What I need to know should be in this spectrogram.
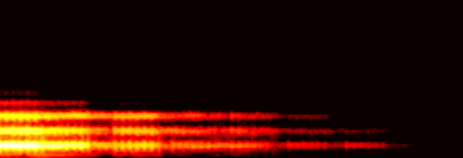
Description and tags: Modulated tone pulse with a bit of diffuse echo, inspired by request for "alien beacon" from start of "Independence Day: Resurgence". This is not intended to exactly replicate that sound. Created mathematically in Cool Edit Pro.
beep, ping, sci-fi, synthetic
